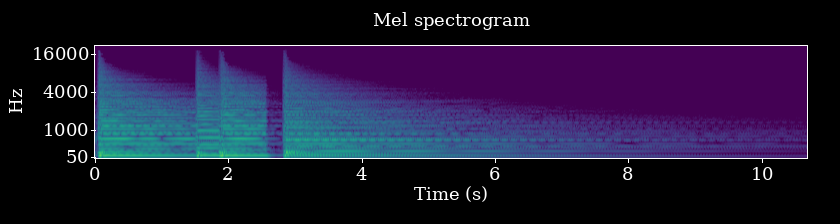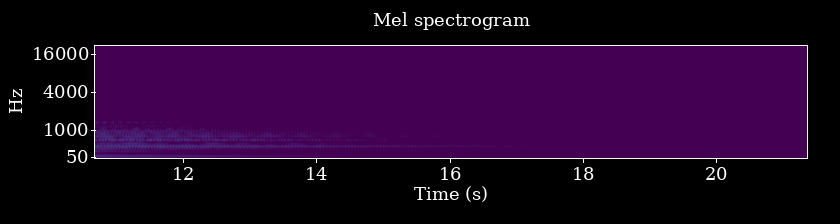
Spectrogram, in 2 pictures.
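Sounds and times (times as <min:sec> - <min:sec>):
guitar strum: 0:00.0 - 0:08.0.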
